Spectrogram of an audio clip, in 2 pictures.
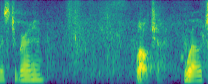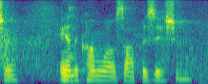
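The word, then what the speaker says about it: Welcher: How do you pronounce his name, Mr. Brennan? Welchure.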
